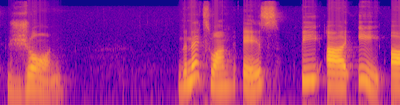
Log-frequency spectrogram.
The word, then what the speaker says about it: Jean: So, we will have to learn that, and going ahead, the first one is Jean, which is pronounced as Jean.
